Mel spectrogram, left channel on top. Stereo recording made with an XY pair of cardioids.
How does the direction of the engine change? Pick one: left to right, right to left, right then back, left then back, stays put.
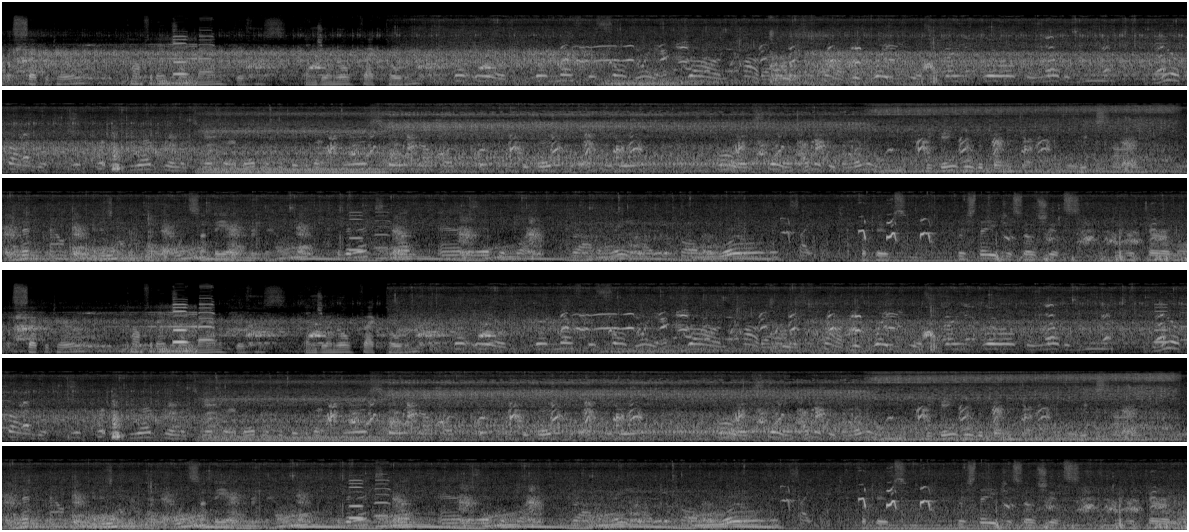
left to right.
